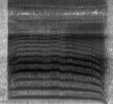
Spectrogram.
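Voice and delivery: sharp high yell of pain; loud cry of sudden pain. A narrator's reading. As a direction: yelp as the pain hits. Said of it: "I moaned".

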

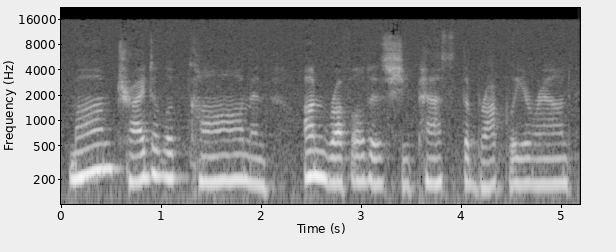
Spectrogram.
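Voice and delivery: plain reading voice

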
